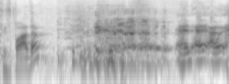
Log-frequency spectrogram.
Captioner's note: laughing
